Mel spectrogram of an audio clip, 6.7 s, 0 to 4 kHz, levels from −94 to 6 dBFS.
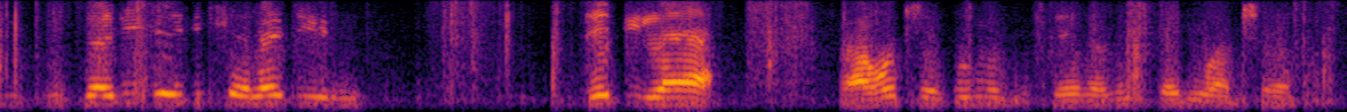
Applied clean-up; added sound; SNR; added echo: neural mask model RNNoise.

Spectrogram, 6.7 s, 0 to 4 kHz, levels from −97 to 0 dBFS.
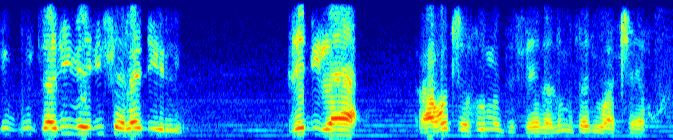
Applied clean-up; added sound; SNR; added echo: none; none; none; none.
